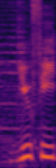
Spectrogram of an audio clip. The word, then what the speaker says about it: Yuffie: Okay, it is Yuffie, thank God. If they called her Yuffie or something, I'd be like, hell no. Yeah. You always say Yuffie? That's wrong, Bojanka, that's wrong. Yuffie, Titus, Kate Sith.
